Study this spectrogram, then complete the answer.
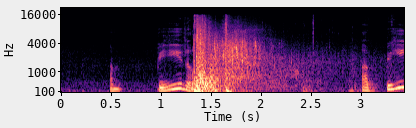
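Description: A pistol fires a loud shot that echoes away.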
